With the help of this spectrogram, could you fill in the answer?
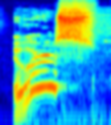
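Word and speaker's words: Ewers: in 2022 commit uh quarterback quinn oohers i think is how you say his last name um he wants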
